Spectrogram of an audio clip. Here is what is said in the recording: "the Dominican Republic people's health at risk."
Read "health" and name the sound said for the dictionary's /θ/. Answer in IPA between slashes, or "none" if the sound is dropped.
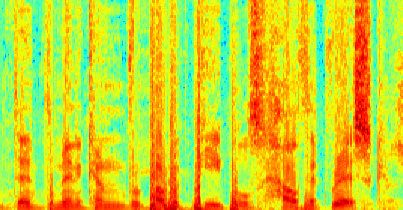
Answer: /θ/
